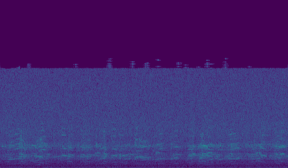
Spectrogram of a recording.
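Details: Large influx of Canada geese circling a pond before landing on a grey Boxing Day; a dense chorus of overlapping honks from many birds, swelling and fading, over low rumbling background noise.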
